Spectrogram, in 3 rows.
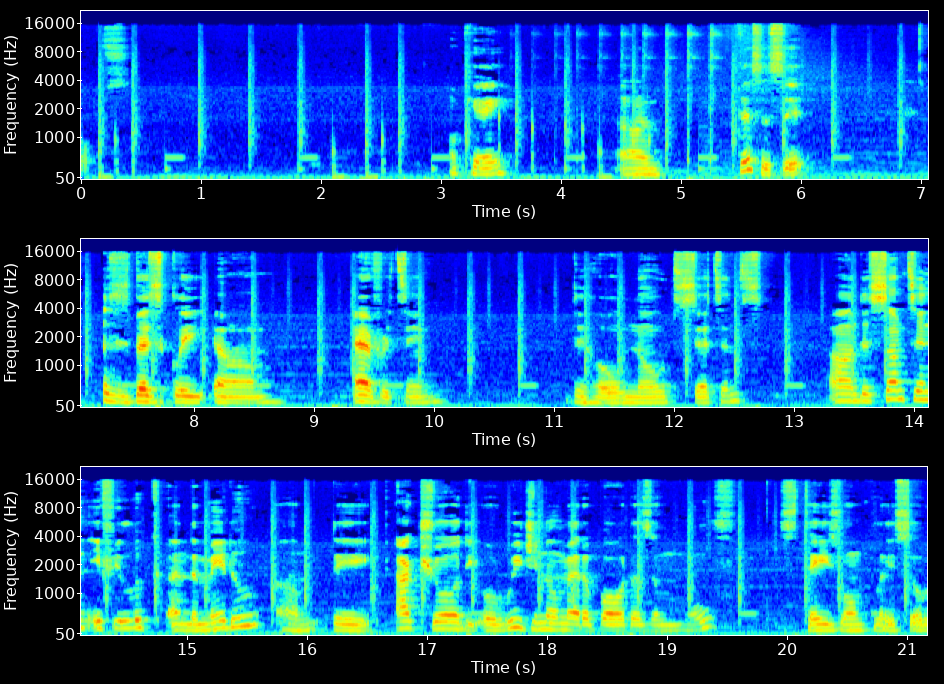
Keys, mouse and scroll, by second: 17.5 alt+middle click, 20.0 click.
